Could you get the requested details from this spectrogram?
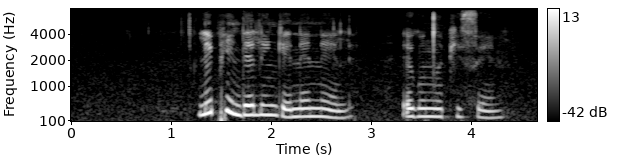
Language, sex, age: Zulu, female, 17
